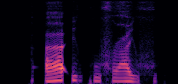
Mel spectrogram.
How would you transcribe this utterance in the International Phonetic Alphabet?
ʔa ʔikʷɤxʷʕixʷ

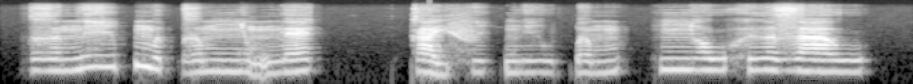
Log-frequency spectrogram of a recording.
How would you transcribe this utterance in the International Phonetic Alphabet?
ɣə˨˦nɣi˦˥p̚ mə˨˩t̚ɣə˧mɲə̰˧˨mnɛ˦˥k̚ | ka˧˩jfi˨˩k̚ni̤˨˩wɓə˨˦m | ɲɔ˧whɨ˧ə̯za˧w

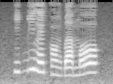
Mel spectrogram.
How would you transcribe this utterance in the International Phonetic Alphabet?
i˧ɡ͡bi˦lɛ̃˧ kɔ̃˨ɡ͡ba˨ mɔ˨˦

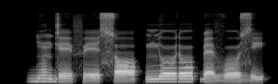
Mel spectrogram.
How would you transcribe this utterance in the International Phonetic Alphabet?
ɡ͡bũ˦ɡeː˨feː˨ sɔ˦˨ | ɲoː˦ɾoː˦ɓɛ˨ voː˧zi˨

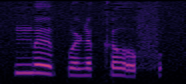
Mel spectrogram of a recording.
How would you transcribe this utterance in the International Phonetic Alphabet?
møpʊɳək ɽʊf

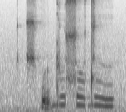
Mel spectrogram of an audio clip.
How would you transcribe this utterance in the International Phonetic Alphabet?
t͡ʃʰṵɖu sodɯ

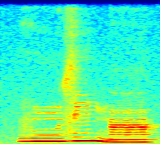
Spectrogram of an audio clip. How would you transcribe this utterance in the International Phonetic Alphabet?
vũ˧ zi˦ ŋã˧

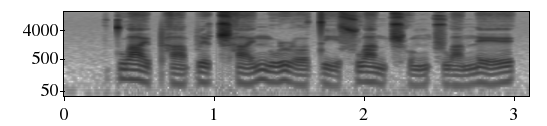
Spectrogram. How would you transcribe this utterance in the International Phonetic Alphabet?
t̪wa˥˩ɪ̯pʰä˧˥pi˧˥ ʈ͡ʂʰa˧˥ɪ̯n̪u˧˥ ɻɤ˧˥t̪i˨˩ swa˥˩nʈ͡ʂʰʊ˧˥ŋʈ͡ʂwa˧˥ne˧˥ɪ̯

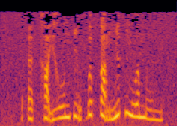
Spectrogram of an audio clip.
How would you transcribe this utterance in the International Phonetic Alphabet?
ʔɛ˨˩k̚xa̰˧˨j ɣu˨˦nʔḭ˧˨w ɓə˦˥p̚ɗa̰˧˨ŋɲɨ˦˥t̚ ŋu˧ə̯mə̤˨˩m

